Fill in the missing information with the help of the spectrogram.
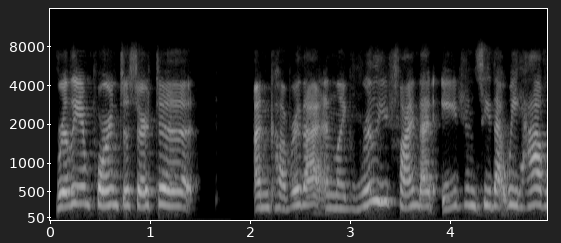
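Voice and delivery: usual speaking voice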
